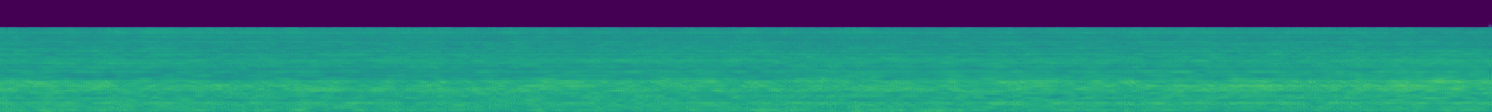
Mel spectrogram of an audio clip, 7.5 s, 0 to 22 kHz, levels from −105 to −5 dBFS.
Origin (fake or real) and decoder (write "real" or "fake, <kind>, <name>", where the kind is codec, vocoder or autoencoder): fake, vocoder, Vocos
